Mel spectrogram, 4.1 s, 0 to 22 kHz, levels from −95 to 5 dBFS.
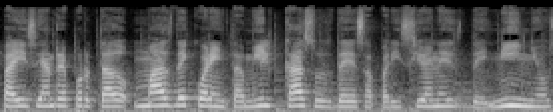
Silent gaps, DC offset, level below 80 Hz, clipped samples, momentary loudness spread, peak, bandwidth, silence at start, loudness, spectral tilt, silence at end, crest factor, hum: none; under 0.1%; -40 dBFS; under 0.1%; 7 LU; -4 dBFS; 17 kHz; 0 s; -19 LUFS; -4 dB/octave; 0 s; 14 dB; none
